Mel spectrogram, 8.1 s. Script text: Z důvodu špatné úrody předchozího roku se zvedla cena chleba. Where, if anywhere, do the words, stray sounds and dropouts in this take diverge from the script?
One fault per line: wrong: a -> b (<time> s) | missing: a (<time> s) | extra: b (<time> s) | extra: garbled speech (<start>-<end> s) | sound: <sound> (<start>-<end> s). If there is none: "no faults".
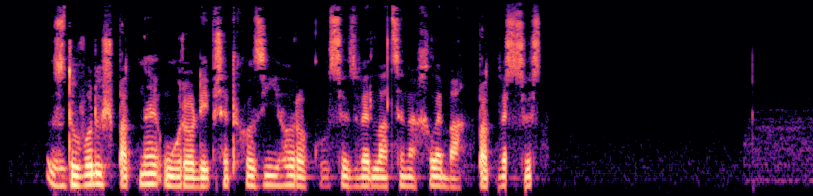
extra: garbled speech (4.7-5.4 s)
